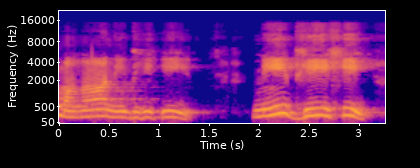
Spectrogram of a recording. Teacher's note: మహాప్రాణ ధకారం తీసుకుంటూనే మళ్ళీ విసర్గ కూడా పలకాలి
